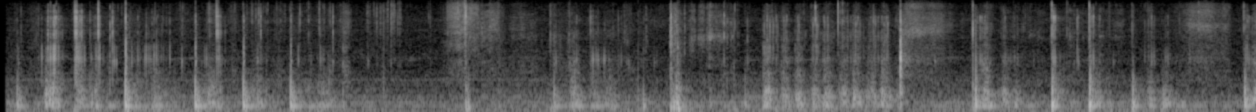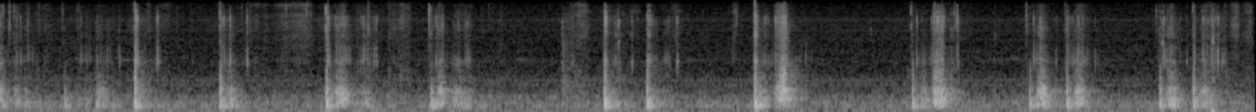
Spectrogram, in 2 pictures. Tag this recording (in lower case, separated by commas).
writing, domestic sounds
